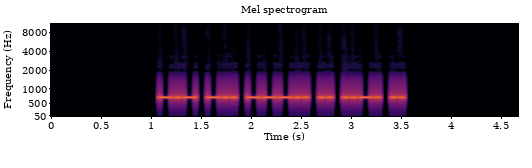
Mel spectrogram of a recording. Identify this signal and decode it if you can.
Morse code, heard as a keyed tone, about 30 wpm, 700 Hz. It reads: KD8IFI
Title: USA Call Signs Repeated 2x 30wpm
